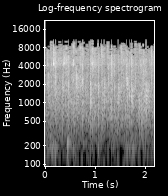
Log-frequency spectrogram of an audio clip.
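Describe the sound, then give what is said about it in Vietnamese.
A crowd claps together in a dense, steady patter of many overlapping hand claps, fairly loud and sustained throughout, with no voices standing out. “À, đánh đi cho con học, vỗ tay đi.”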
